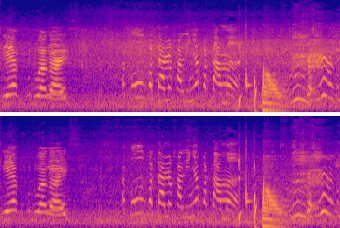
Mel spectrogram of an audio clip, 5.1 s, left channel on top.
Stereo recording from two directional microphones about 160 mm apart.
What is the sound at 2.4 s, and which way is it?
Speech, 5° right (ahead or behind).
